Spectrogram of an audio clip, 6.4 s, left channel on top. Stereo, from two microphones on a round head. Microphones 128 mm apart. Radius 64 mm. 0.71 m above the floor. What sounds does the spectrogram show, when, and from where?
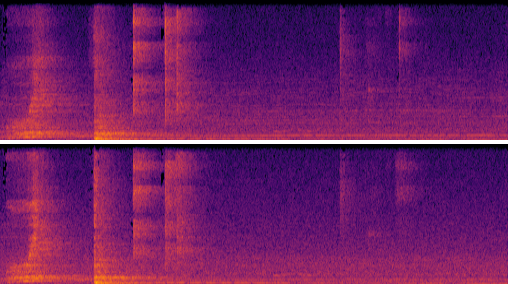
0.1 s throat clearing: 70° right (ahead or behind), 1.7 m
1.7 s crushing: 40° left (ahead or behind), 1.4 m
